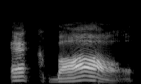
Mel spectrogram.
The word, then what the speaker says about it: Ekbal: that they caught Baba's use of the words Ekbal, one hair, rhyming with Iqbal.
